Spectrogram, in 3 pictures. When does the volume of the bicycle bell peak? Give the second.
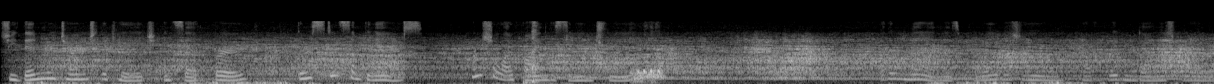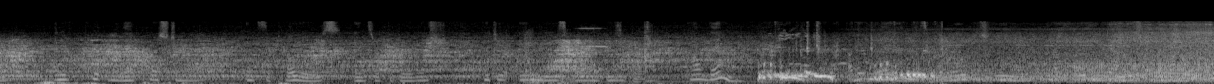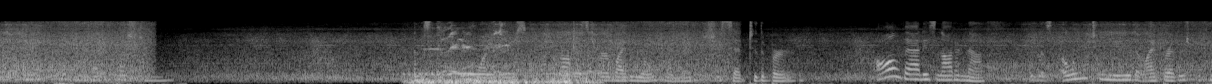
29 s.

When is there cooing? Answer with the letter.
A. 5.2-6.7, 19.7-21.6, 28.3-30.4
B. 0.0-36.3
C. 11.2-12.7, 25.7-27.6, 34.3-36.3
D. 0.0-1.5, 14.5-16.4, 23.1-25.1
A.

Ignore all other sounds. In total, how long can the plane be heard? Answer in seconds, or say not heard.
36 s.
